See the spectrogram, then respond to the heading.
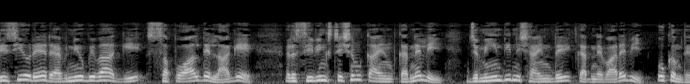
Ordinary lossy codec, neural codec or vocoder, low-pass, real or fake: none; none; 7.2 kHz; real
